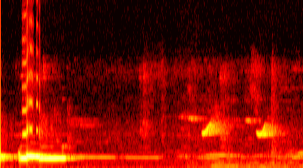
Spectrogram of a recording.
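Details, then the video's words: Zebra dove of the Bangkok type, recorded by Android phone in Wiradesa, Pekalongan, Central Java, used to prompt lazy doves to sing: one short burst of coos, then a soft trailing tone and faint chirps. "pancingan perkutut bangkok agar bunyi dan gacor setiap hari"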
